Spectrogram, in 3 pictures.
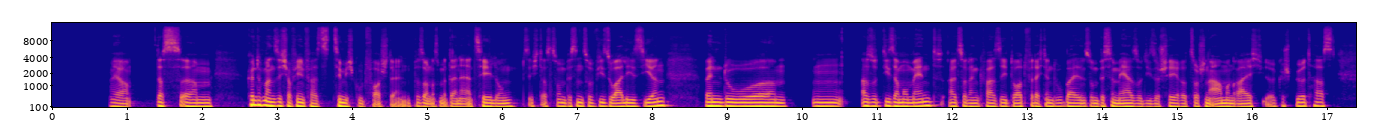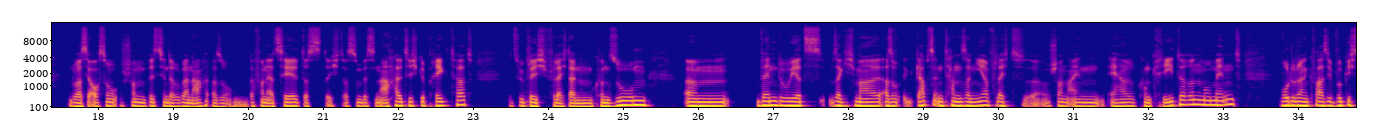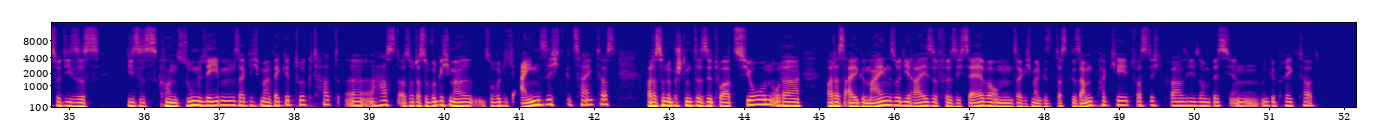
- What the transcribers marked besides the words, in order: none
- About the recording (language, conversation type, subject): German, podcast, Was hat dir deine erste große Reise beigebracht?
